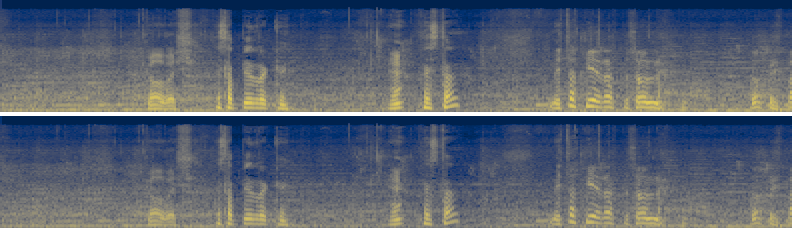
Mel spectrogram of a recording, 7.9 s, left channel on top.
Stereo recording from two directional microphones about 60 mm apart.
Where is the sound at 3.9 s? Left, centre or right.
Left.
